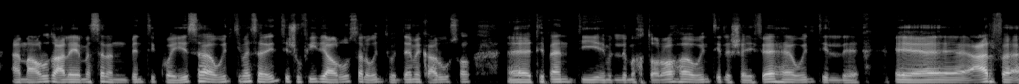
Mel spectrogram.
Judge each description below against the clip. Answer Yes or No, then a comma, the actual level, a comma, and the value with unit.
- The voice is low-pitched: Yes, low, 110 Hz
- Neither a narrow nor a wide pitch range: No, narrow, 2.3 semitones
